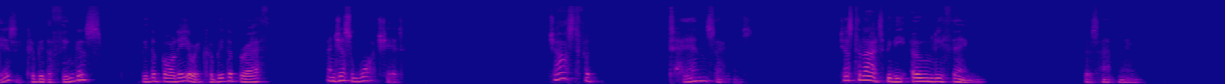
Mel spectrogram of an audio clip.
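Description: An older man speaks calmly and slowly into a close microphone, with long pauses.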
